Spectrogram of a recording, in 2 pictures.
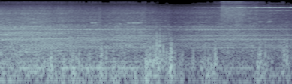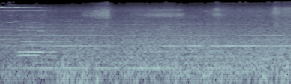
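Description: Comeng electric suburban train running along a station platform: a steady rumble of wheels on rail with a low motor hum, dipping briefly a little over two seconds in.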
